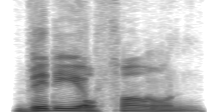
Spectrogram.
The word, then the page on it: Videophone: American English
